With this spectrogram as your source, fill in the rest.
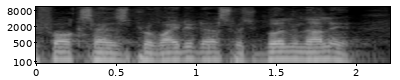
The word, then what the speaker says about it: Berlinale: has provided us which berlinale am I pronouncing it right berlinale yeah okay they've provided us and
